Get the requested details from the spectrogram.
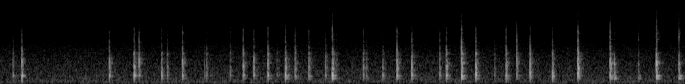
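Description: Fingertips and nails tap a clear plastic dish soap bottle, partly filled with liquid and held upright, striking both the bottle and its label. About thirty short, hollow mid-pitched taps come in an irregular run. Each one dies away almost instantly, with little low end.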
